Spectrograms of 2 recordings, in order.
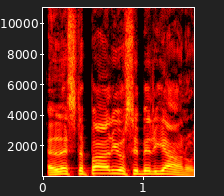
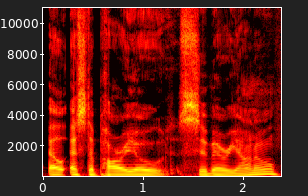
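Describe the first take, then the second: First: High, tapped-r Italian flourish; Italian accent. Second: Slow, unrolled American pronunciation; American accent. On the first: Shown as a demonstration. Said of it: "with an Italian accent now". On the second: Real, not acted. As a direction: sound out the Spanish name in a plain American accent. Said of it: "I said that in the whitest way possible".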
